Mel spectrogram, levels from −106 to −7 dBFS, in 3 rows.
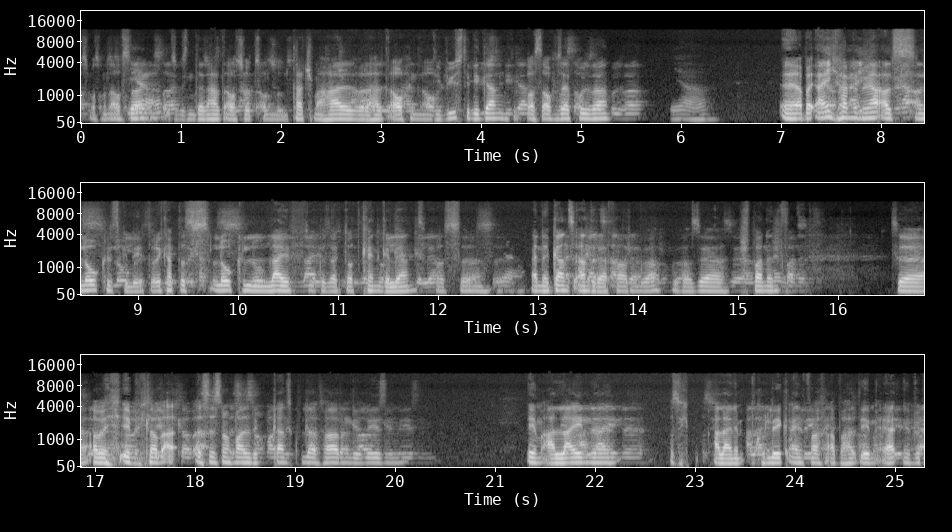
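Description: Echo with no canceller runs throughout: the far end's loudspeaker feeds its microphone, returning every phrase roughly a third of a second later, about 11 dB quieter and thinner.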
